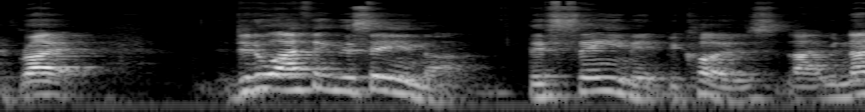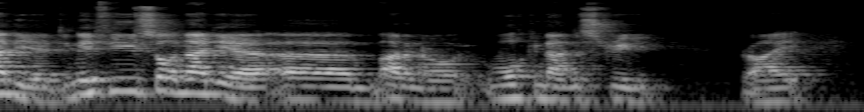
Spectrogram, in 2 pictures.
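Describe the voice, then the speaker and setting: Amid noticeable background noise and audible room echo, a man with fairly high pitch talks at a moderate pace in an animated tone with lively intonation. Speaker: YouTube co-host, husband. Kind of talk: casual chat. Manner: loud.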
